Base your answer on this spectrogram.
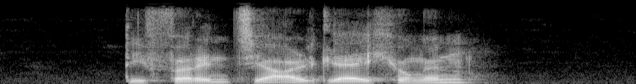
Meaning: plural of Differentialgleichung
- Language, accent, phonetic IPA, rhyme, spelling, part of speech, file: German, Austria, [dɪfəʁɛnˈt͡si̯aːlˌɡlaɪ̯çʊŋən], -aːlɡlaɪ̯çʊŋən, Differentialgleichungen, noun, De-at-Differentialgleichungen.ogg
